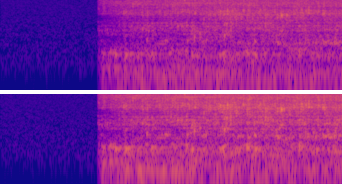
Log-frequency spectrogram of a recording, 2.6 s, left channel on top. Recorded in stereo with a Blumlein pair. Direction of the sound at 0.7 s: 20° right.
